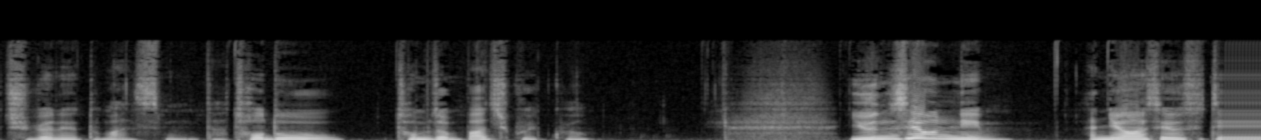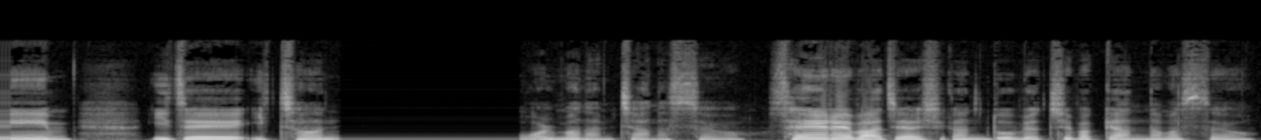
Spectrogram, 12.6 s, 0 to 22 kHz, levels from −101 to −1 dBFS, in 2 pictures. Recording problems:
audio freezing; at 6 s and at 8 s for 1 s

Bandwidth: 15.5 kHz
